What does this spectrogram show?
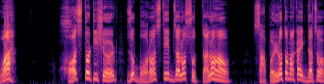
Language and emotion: Goan Konkani, surprised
